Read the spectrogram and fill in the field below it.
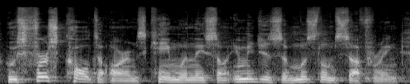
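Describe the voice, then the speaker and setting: A man with a lowish voice speaks at a normal pace, delivering a prepared lecture to an audience. He reads formal text aloud and drops in off-script asides along the way.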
